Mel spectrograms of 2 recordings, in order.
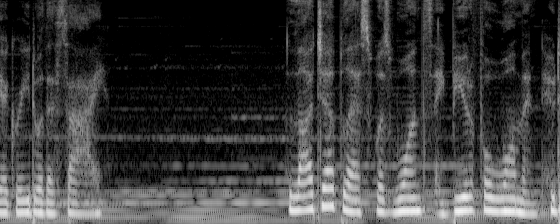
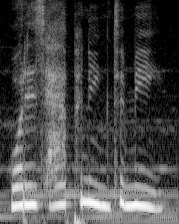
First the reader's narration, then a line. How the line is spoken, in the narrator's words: the woman cried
